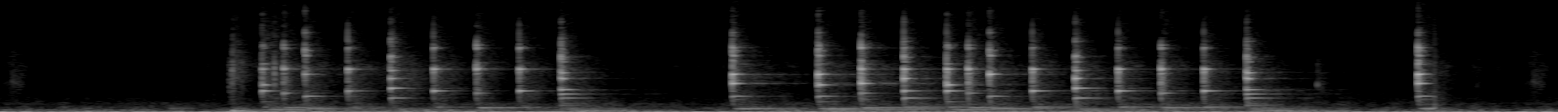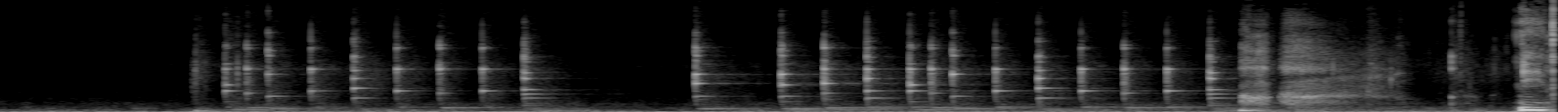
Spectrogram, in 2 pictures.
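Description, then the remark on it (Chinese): A mobile phone ringtone plays a bright, repeating electronic melody through two full cycles with a short pause between, clear, ending with a brief rustling bump as it is picked up. “你怎么又打电话过来了？”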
